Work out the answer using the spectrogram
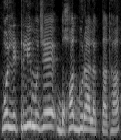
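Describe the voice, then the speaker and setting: A woman actress giving a casual interview at home, talking frankly and a little hoarse from a cold, slipping English phrases into her speech. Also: high voice, unhurried, dark tone.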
